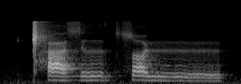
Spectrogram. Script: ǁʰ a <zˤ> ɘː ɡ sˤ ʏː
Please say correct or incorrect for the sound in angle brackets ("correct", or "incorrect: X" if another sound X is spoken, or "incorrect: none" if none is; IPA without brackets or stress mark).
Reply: incorrect: z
